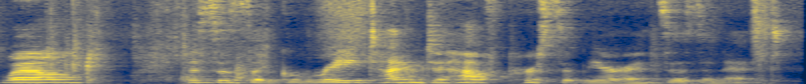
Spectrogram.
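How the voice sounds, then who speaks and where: A woman reading a children's story aloud in an expressive, dramatic way, with asides and questions to young listeners. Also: medium pitch, unhurried, a little hiss or hum. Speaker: storybook reader. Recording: roomy, echoing sound.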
